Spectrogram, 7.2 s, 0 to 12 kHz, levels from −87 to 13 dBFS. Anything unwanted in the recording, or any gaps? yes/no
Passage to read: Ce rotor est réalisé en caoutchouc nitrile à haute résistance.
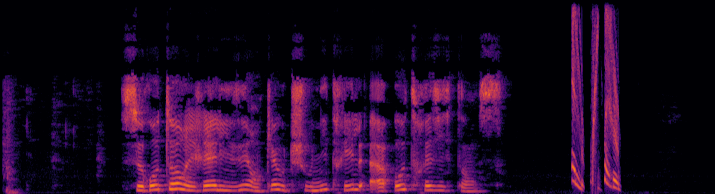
yes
